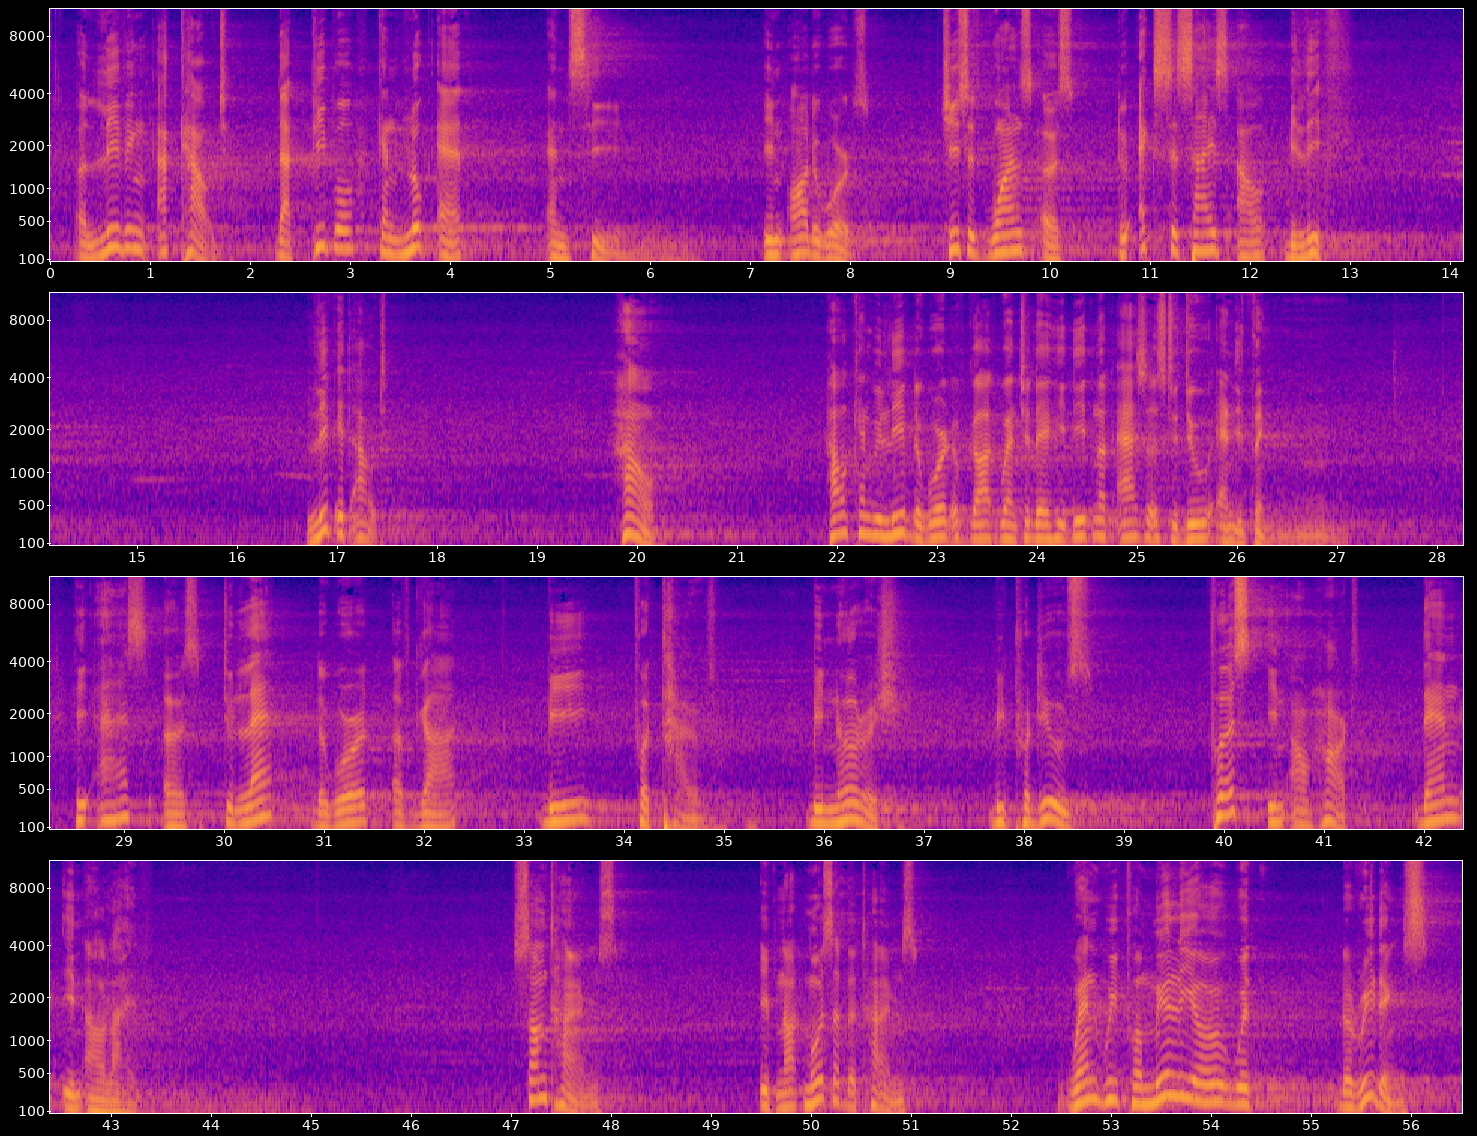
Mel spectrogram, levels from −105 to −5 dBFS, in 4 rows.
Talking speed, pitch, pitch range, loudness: 85 wpm, 150 Hz, 130-175 Hz, -33 LUFS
